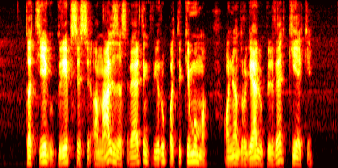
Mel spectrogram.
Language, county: Lithuanian, Šiauliai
